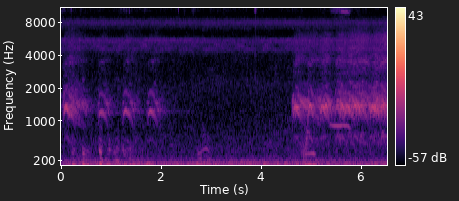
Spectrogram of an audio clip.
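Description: Short rising-and-falling animal calls repeat several times in the first couple of seconds, then a denser run of calls starts about two-thirds of the way through.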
